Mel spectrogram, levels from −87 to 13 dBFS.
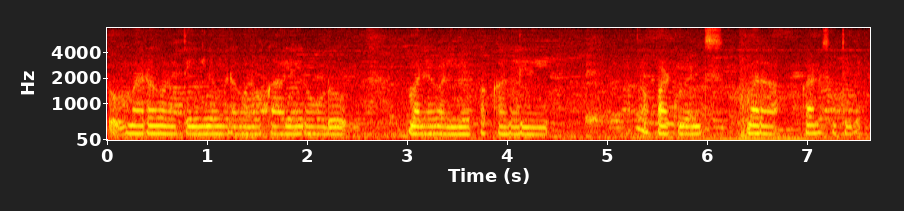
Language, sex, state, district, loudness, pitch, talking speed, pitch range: Kannada, male, Karnataka, Dharwad, -20 LUFS, 200 Hz, 85 wpm, 195-205 Hz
